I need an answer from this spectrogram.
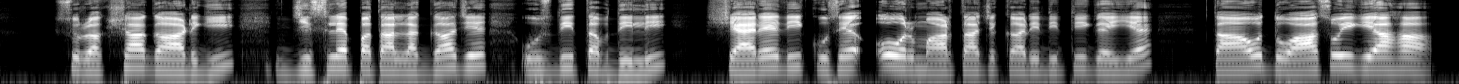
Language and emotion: Dogri, sad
